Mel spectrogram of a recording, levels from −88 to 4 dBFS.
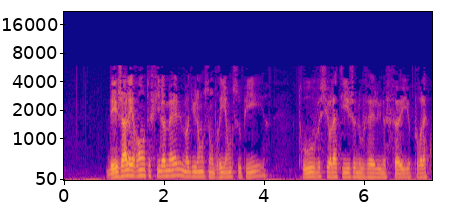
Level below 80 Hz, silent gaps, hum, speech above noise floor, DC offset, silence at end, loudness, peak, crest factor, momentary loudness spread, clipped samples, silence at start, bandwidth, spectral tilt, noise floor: -48 dBFS; none; none; 21 dB; under 0.1%; 0 s; -22 LUFS; 0 dBFS; 22 dB; 11 LU; under 0.1%; 0 s; 6.2 kHz; -8 dB/octave; -42 dBFS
